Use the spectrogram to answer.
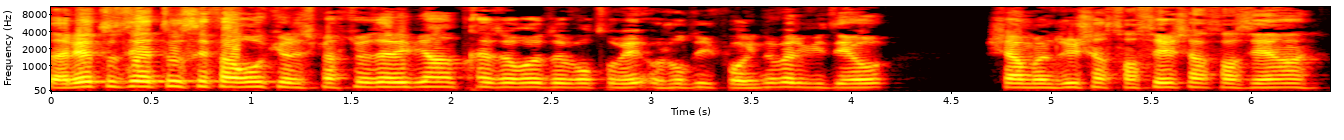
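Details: Stuttering in an adult French-speaking man who has stuttered for years, sometimes subtle, sometimes obvious, with blocks and blanks mid-sentence; he has seen a speech therapist since age 18.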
